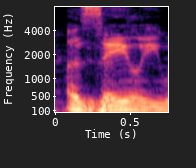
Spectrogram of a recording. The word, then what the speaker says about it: Zélie: And what's the right pronunciation? – Zélie would be the French.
